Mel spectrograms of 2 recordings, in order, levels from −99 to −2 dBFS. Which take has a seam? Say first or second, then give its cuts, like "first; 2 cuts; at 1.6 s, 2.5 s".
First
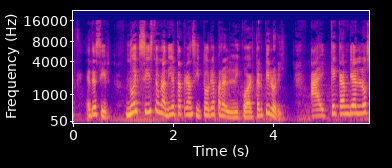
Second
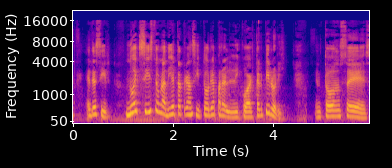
second; 1 cut; at 4.7 s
